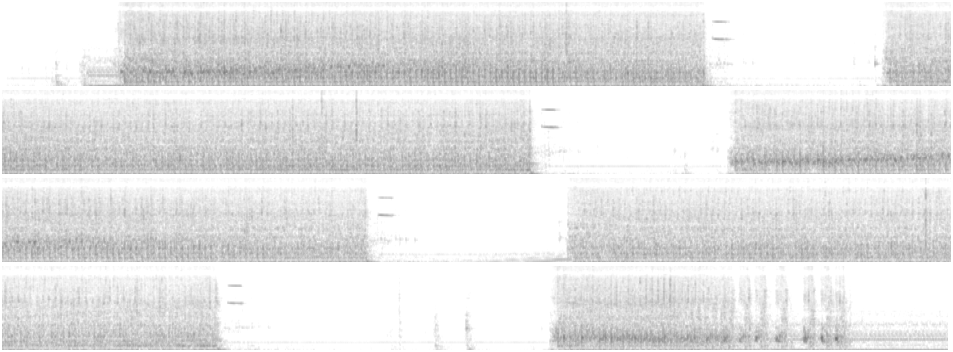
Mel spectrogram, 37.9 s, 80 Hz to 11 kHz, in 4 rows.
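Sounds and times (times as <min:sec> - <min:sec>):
banknote counting machine riffling: 0:34.0 - 0:37.0.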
